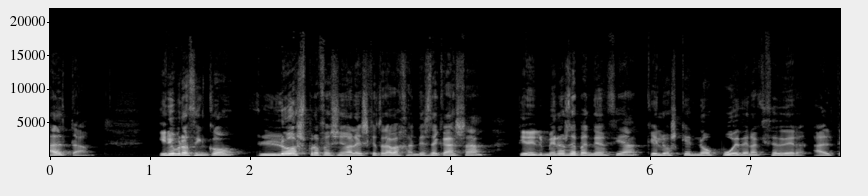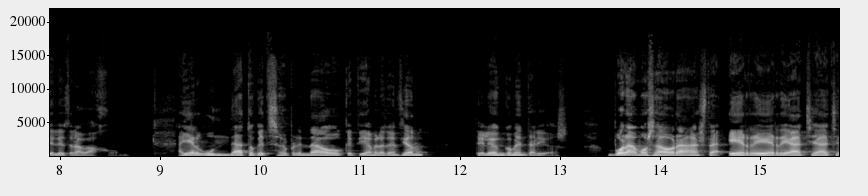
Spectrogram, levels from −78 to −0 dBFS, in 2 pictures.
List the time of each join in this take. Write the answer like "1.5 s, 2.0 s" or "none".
9.2 s

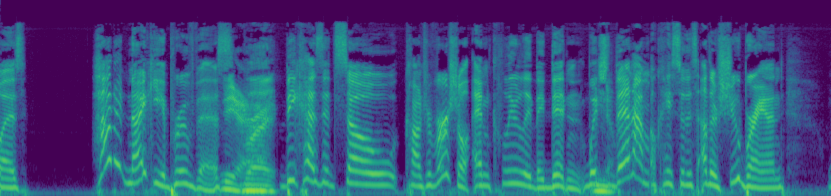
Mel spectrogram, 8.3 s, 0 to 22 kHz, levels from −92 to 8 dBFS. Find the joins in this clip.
6.5 s

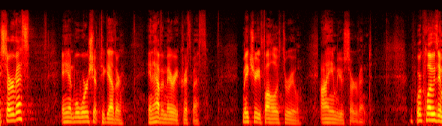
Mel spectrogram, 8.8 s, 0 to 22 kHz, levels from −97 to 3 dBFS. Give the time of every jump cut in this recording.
4.7 s, 6.3 s

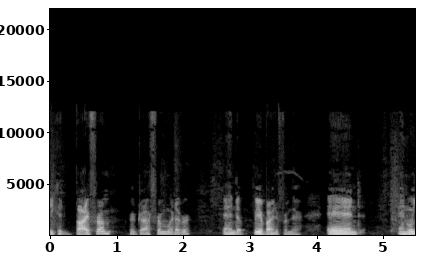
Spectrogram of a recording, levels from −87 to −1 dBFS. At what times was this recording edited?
none

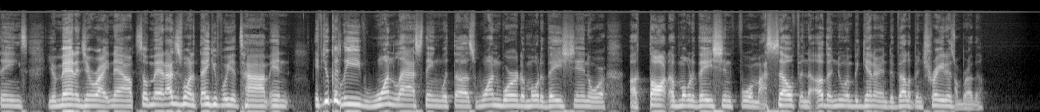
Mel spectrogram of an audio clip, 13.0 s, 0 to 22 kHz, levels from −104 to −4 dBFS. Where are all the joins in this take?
1.6 s, 4.3 s, 11.9 s

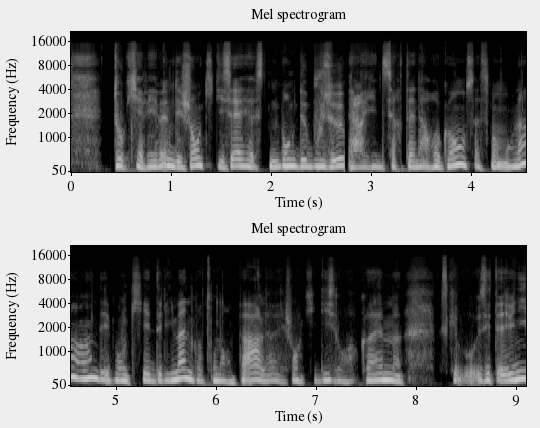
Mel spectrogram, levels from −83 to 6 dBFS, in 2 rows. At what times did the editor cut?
2.7 s

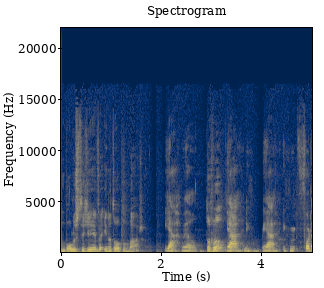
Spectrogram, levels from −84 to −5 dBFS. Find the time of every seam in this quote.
none

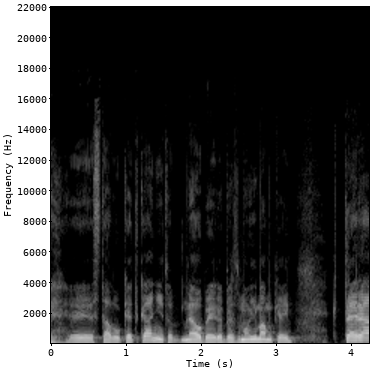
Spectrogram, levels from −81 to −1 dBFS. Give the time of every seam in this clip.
1.5 s

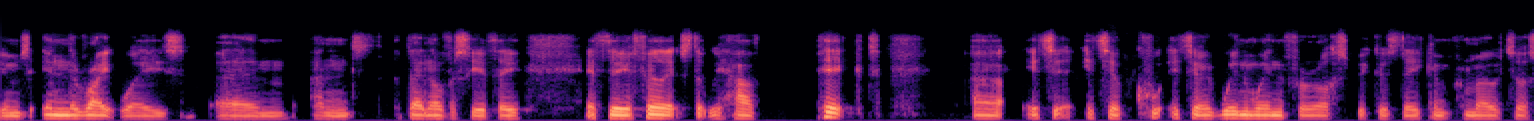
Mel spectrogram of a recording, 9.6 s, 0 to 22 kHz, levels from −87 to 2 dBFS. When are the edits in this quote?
6.3 s

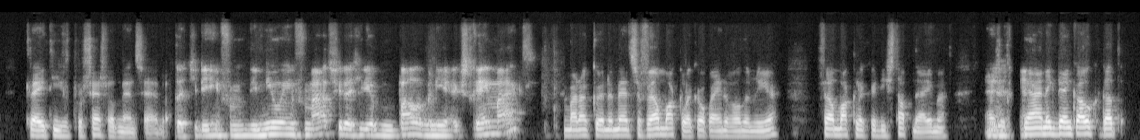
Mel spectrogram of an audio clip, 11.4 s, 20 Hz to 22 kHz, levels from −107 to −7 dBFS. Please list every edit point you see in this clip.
1.8 s, 5.7 s, 10.1 s

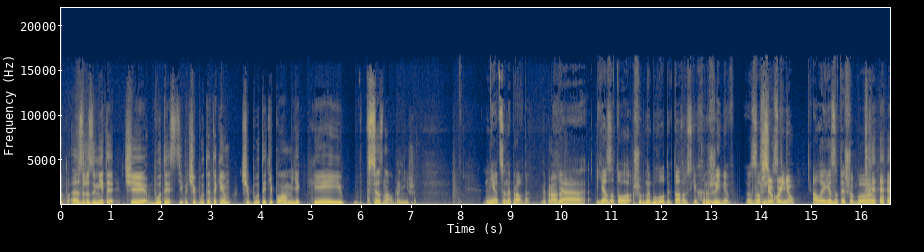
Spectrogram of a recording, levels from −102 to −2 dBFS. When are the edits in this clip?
3.5 s, 14.0 s

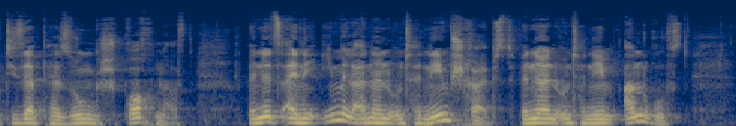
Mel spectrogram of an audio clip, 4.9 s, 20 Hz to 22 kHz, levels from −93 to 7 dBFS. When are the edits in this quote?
1.6 s

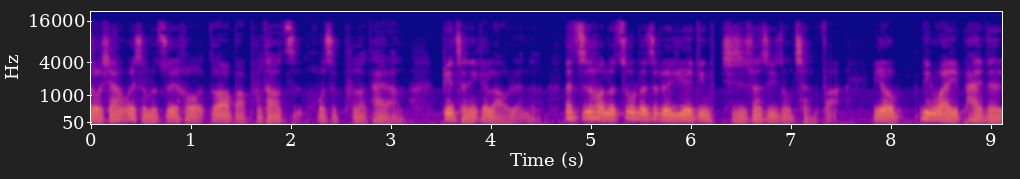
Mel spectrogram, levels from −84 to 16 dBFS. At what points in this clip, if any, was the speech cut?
4.6 s, 6.2 s, 7.7 s

